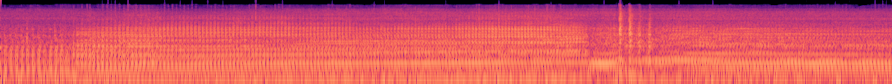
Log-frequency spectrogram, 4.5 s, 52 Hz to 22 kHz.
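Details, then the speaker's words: Yamaha R3 with a full-system exhaust, before a resonator is fitted; the engine pulls up in pitch, then crackles as it backfires under hard throttle at speed, with no backfire at around 60. "Pero kapag medyo mabilis yung takbo natin Tapos kapag pipigain ko na po yung gas natin nbf"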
